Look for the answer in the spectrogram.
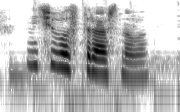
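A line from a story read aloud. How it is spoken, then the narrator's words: Laughing. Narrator (Russian): рассмеялась девушка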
